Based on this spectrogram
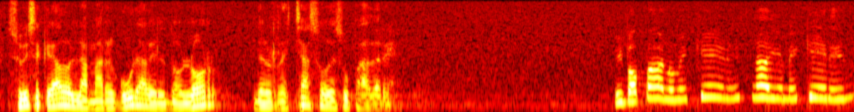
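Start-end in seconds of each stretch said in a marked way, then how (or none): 6.1-8.4 put-on a higher, slow, wounded young man's plea; hurt young David. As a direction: voice David's hurt at his father. David voiced lamenting rejection.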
